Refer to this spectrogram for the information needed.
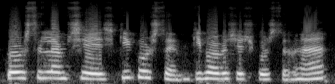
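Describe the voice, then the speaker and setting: High-voiced, playful woman live-streaming. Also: fairly even intonation, slow, a little mellow, a little hiss or hum, poor audio. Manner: playful and teasing, coaxing viewers; giggly, laughs often between lines. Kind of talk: casual live-stream chat with viewers. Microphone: phone.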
